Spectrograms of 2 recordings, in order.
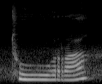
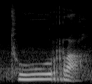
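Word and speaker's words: توڕە: Okay, angry in Kurdish is tura. Okay, it's like r, not r. Tura.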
